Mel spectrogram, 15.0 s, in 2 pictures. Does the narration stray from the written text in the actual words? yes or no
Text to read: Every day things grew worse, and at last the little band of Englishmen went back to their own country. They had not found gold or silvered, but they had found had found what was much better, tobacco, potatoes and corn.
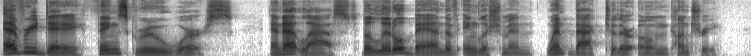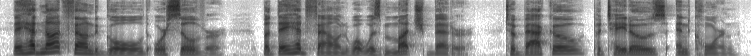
yes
